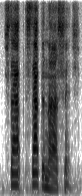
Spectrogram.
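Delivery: ordinary talk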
